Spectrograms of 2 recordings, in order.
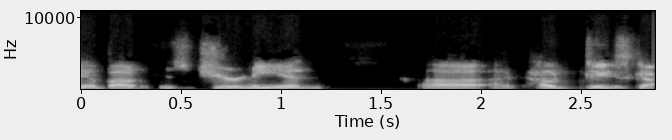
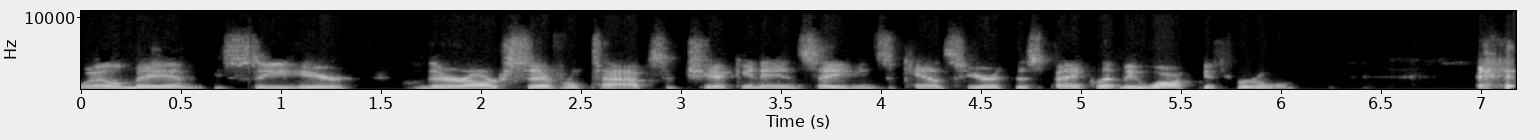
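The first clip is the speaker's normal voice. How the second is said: put-on very heavy, laid-on Southern US accent. Retelling a story about a guy at a bank, in a thick southern accent. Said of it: "saying everything in a very thick Southern accent".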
